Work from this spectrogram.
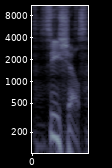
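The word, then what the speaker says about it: Seychelles: people was like No it's it's actually like seashells I'm like like of course because it's spelled s e y c h e l l e s that to me makes me think seashells seashells yes uh they actually have three but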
